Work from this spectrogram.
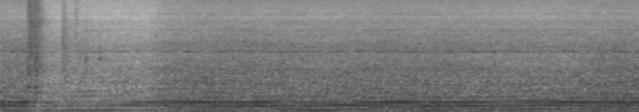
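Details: Hoover Fold Away vacuum cleaner motor after bearing replacement, previously showing bearing noise and a long wind-down: smooth, even motor whine holding a steady pitch with no rumble or dry bearing rasp; repair successful, healthy.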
